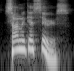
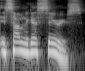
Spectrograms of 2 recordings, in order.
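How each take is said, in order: First: Higher, mock-solemn repeat; raised repeat. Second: Said in the usual way. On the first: Real, not acted. Streamer repeats his warning to viewers, higher. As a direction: say it again pitched up.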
